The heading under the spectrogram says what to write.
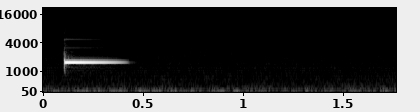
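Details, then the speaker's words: OrCam MyEye version 9 reading device for visually impaired users, powered on by press-and-hold: one clean mid-pitched beep of about a third of a second, then quiet, as it reports ready with battery 100% charged; normal startup ready beep. "And then you can hear um multiple um beeps in a couple of seconds. There we [snorts] go. That's the beeps."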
